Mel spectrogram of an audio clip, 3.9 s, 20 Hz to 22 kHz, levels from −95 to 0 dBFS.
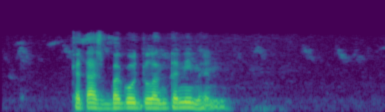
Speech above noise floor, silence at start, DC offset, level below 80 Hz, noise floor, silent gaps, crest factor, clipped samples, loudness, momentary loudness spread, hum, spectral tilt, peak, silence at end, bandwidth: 44 dB; 0.75 s; under 0.1%; -62 dBFS; -64 dBFS; none; 20 dB; under 0.1%; -21 LUFS; 11 LU; none; -7 dB/octave; -2 dBFS; 1.55 s; 7.8 kHz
